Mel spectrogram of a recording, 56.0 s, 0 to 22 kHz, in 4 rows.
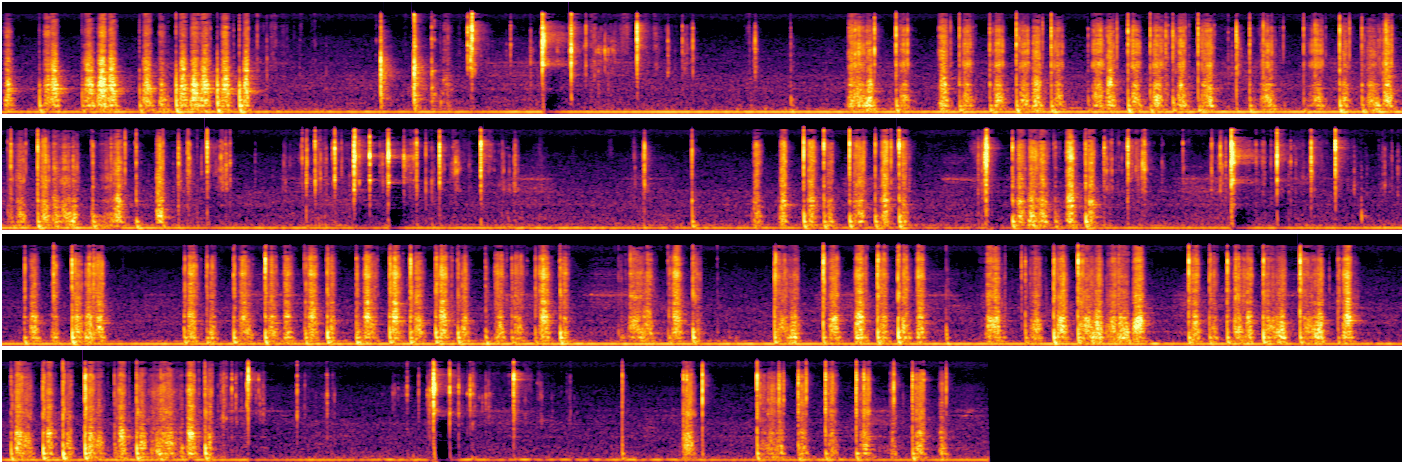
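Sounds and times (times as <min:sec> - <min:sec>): pen scratching on paper: 0:00.0 - 0:02.6, 0:08.4 - 0:15.7, 0:21.5 - 0:23.1, 0:24.1 - 0:25.0, 0:28.2 - 0:29.1, 0:29.8 - 0:35.0, 0:35.7 - 0:44.2, 0:48.8 - 0:49.0, 0:49.6 - 0:51.5.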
